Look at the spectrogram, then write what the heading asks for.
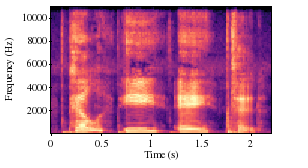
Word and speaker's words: pileated: So this first sound is going to be pill. Pileated, right? If you do the pounding, you can do pileated. P-il. How many sounds did we hear? P-il. We heard 3 sounds, so let's do 3 dots.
